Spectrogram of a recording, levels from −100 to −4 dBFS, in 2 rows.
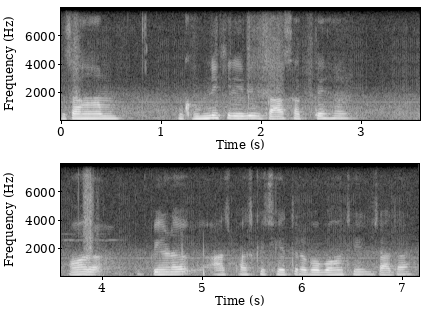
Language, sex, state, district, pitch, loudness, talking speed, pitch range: Hindi, male, Chhattisgarh, Sukma, 160 Hz, -19 LUFS, 150 wpm, 155-165 Hz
